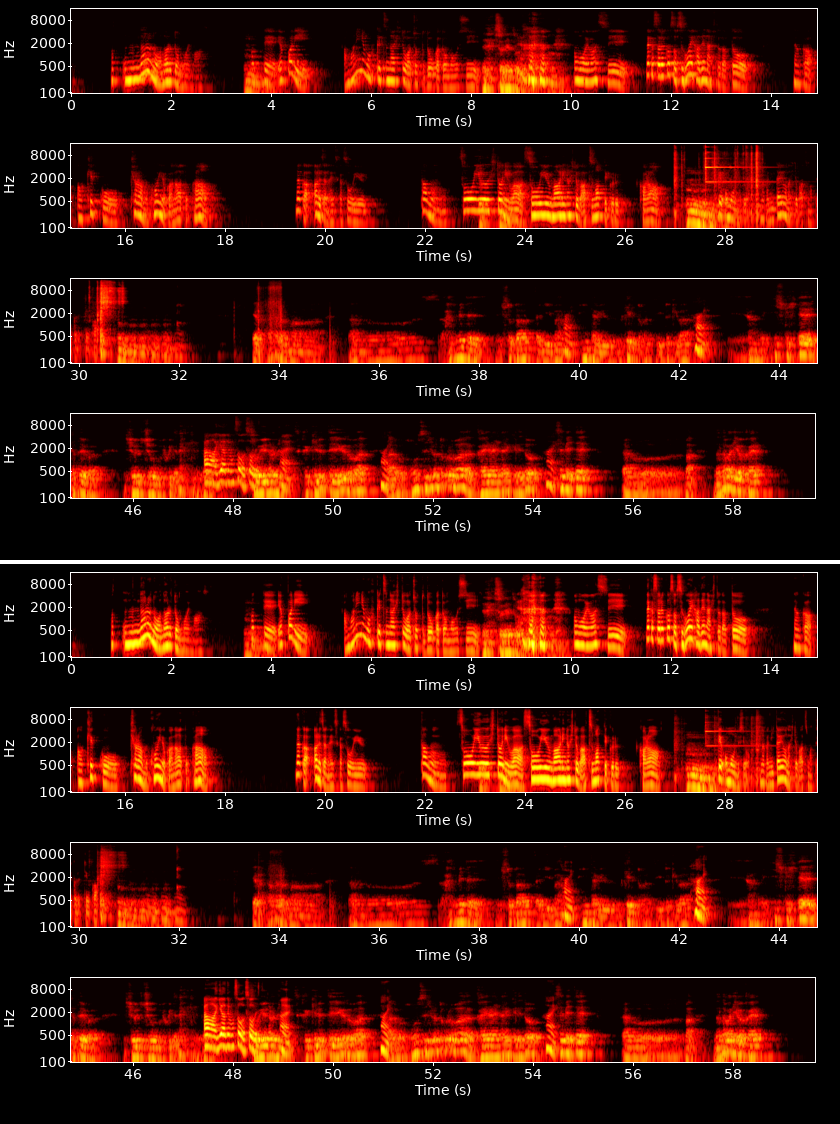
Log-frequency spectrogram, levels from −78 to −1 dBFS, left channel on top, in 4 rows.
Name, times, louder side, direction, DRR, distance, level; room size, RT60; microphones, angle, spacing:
voice 1, 1.0-2.6 3.9-4.7 5.5-8.2 9.0-11.1 11.5-13.5 14.4-17.7 19.4-20.8 21.9-22.4 22.7-25.9 26.3-26.7 27.9-30.4 31.4-32.1 39.6-39.9 42.3-42.6 47.4-48.5 48.9-49.2 50.9-51.1 54.3-54.5, right 6 dB, 80° right, 12 dB, 0.4 m, -28 dB
voice 2, 3.4-4.1 8.2-9.2 9.5-9.8 23.1-23.2 23.5-23.7 27.2-28.0 30.7-31.9 33.5-34.8 35.4-39.8 40.0-42.2 43.0-45.3 45.8-47.5 48.4-49.0 49.4-50.7 51.1-54.1 54.4-55.1 55.7-57.3 57.6-58.5, equal, 25° right, -2 dB, 3.7 m, -33 dB
sound 1, 27.0-27.2 27.5-29.1 30.1-30.9 33.1-33.2 33.5-34.1 35.0-35.1, left 8 dB, 45° left, 0.5 m, -34 dB
8.7 x 4.9 x 6.1 m, 0.71 s
head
